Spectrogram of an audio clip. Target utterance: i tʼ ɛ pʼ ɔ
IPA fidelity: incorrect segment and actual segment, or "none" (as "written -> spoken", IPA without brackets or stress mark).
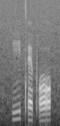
none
